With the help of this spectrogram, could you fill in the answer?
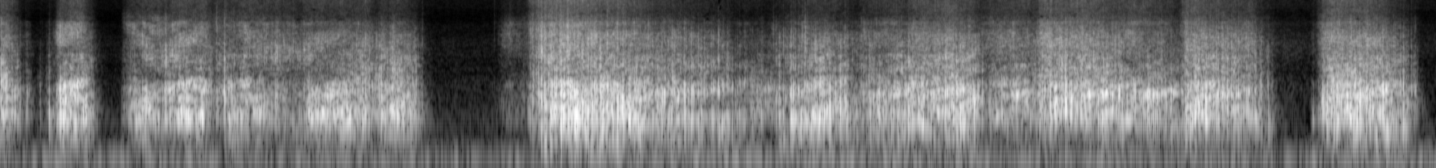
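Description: Long French-tip nails scratch the pile of a grey loop-pile berber carpet floor, using fingertips and then full hands. The result is a dense, raspy scraping with a roar-like character centered in the low mids. It comes in long sustained bursts separated by brief silent pauses.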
